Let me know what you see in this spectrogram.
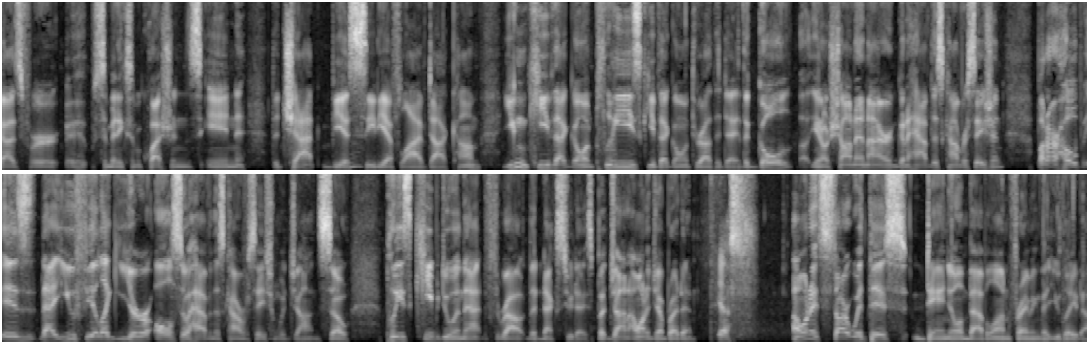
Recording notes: live at the 2023 Child Discipleship Forum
